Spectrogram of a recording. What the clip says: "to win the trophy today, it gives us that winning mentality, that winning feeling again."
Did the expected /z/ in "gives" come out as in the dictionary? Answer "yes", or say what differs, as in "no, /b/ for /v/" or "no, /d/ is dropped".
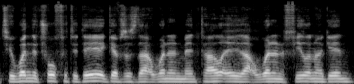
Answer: yes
